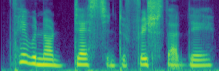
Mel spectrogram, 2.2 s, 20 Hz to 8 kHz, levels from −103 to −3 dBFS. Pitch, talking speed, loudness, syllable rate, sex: 205 Hz, 220 wpm, -19 LUFS, 6.1 syllables/s, female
